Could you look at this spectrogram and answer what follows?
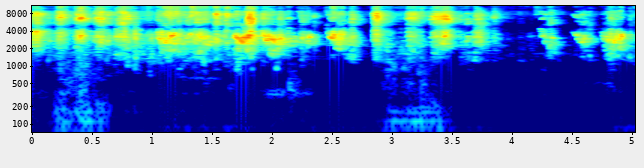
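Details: Budgerigar chirping: rapid, raspy high twittering that rises to a dense peak, then breaks into shorter separate chirps, with faint low fluttering or rustling between.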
